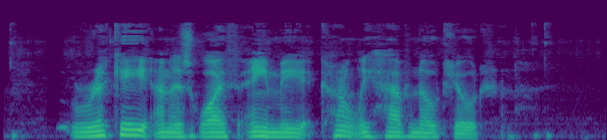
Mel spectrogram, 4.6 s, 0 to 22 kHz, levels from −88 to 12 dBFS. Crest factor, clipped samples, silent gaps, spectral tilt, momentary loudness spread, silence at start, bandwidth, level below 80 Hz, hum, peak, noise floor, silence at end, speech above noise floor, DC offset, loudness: 18 dB; under 0.1%; none; -6.5 dB/octave; 7 LU; 0.1 s; 11.5 kHz; -56 dBFS; none; -8 dBFS; -51 dBFS; 0.4 s; 27 dB; under 0.1%; -25 LUFS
